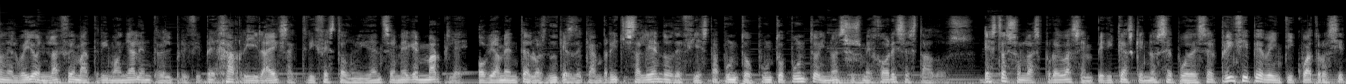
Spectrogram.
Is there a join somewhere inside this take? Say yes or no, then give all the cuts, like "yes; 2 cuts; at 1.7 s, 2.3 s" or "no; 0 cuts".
no; 0 cuts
